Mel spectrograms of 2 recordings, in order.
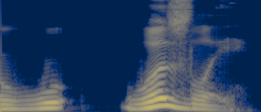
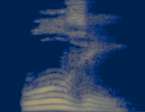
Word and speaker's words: Woolsey: kits and talking to the former CIA director Wley." Woolsey. Woolsey. Okay. I think it's spelled Yeah, here it's different.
